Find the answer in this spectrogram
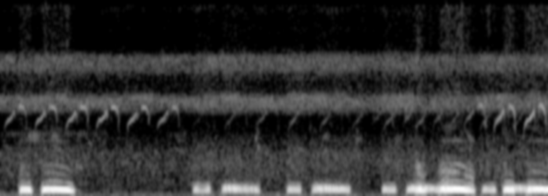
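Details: Spotted dove cooing to lure wild doves into a fight. A pair of coos, a short pause, then a run of paired short and long coos, with the later ones louder. A low hum runs underneath.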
